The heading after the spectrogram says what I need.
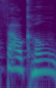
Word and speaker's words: Falcone: Yeah, and then go and then find Falcone or whatever. Which, by the way, they mispronounce Falcone the entire movie just so that they can call it Falcon.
